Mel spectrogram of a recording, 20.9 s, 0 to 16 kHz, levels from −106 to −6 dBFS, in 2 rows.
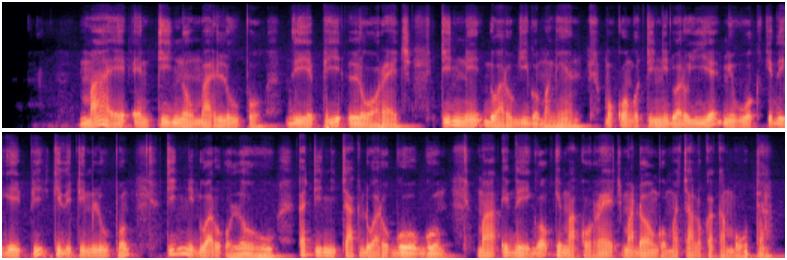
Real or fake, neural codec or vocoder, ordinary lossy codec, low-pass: fake; codec, 44.1 kHz, 7.8 kbps, DAC; none; 14.4 kHz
